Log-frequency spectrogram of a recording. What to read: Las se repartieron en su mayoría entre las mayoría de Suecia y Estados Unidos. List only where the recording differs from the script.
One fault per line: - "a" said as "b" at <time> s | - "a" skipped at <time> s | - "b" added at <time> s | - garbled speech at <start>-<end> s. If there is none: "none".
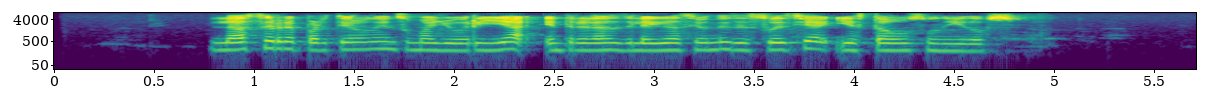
- "mayoría" said as "delegaciones" at 2.9 s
